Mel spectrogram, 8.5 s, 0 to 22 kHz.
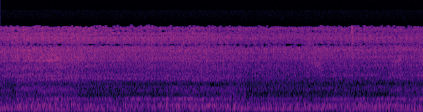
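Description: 1931 Ford Model A's freshly rebuilt four-cylinder flathead engine running steadily with a low rumble as the car drives slowly past at low speed.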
